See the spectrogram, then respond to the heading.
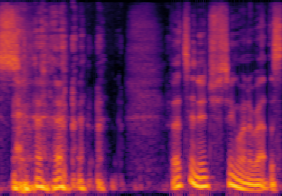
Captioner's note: both laughing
